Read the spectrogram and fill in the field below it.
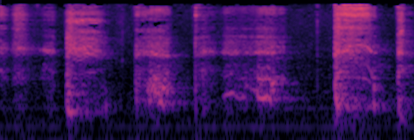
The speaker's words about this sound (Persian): به شدت سرفه می‌کرد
